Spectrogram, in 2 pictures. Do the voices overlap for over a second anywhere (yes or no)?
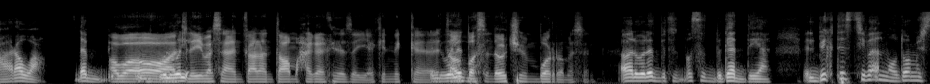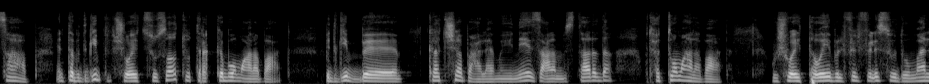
no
